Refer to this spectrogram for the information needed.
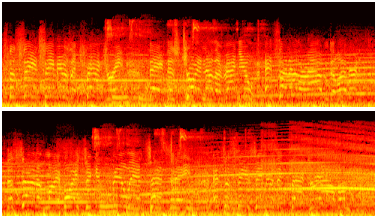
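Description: A siren wails with slow, gliding rises and falls that carry through the whole stretch, set against a busy backdrop of crowd babble and repeated dull thumps.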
